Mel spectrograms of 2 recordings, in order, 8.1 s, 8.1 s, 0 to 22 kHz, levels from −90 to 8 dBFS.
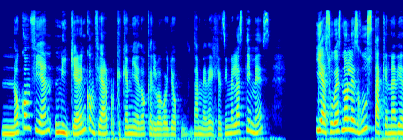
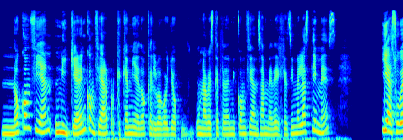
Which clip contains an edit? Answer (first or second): first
